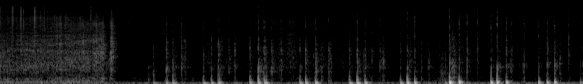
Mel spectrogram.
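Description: Long nails tap the surface of a long, black, hollow foam pool noodle held upright. A brief steady rustling texture gives way to soft, dull, low-pitched taps that arrive in quick, uneven clusters, each one dying away almost instantly with no ring.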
